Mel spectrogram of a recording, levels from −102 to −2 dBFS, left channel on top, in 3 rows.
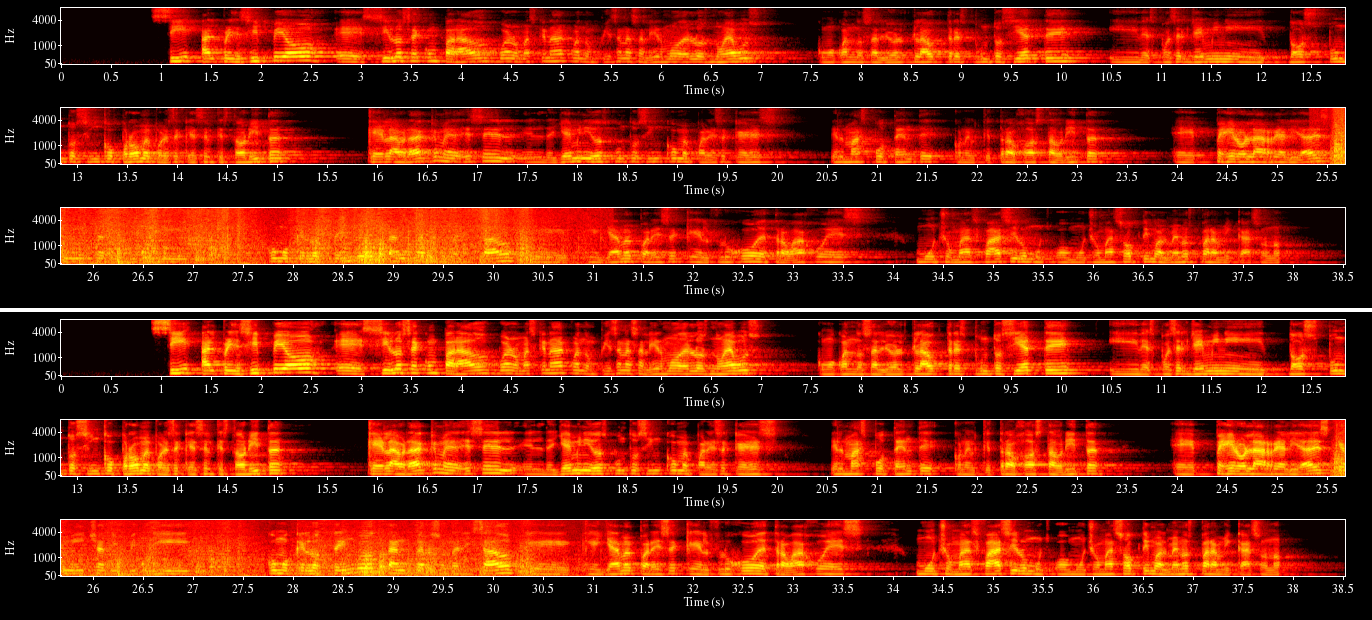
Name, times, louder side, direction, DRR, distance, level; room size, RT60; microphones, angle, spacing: voice 1, 0.9-7.0 7.6-10.1 10.5-15.1 15.9-20.0 20.5-23.3 24.0-27.0 27.7-33.7 34.2-37.9, right 4 dB, 65° right, 13 dB, 0.7 m, -35 dB
sound 1, 25.3-31.2, left 3 dB, 80° left, 1.3 m, -37 dB
16.5 x 9.8 x 7.0 m, 1.2 s
head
